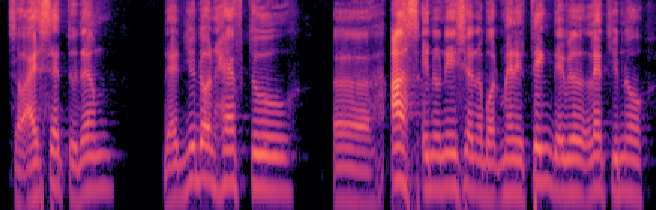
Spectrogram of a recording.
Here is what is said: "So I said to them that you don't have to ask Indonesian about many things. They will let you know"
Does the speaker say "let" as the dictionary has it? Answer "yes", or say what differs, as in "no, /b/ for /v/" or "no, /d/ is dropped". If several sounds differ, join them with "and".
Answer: yes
